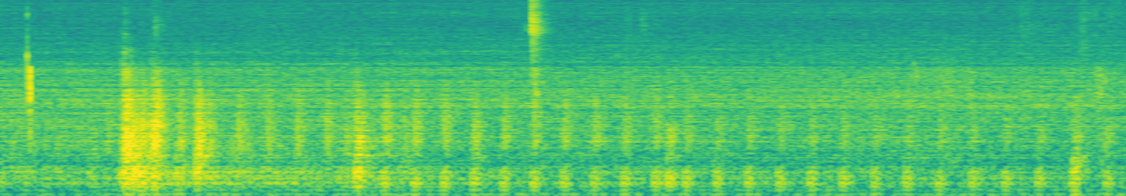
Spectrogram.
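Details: Needle EMG in an adult man in a clinical study of faster diagnosis for suspected motor neuron disease: rapid, regular crackling pops over a hiss, like frying, identified as positive sharp waves.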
